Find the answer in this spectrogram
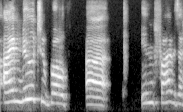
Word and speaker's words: in5: um so uh i'm new to both uh in five is that how you're pronouncing it in five yes and this new part of height so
